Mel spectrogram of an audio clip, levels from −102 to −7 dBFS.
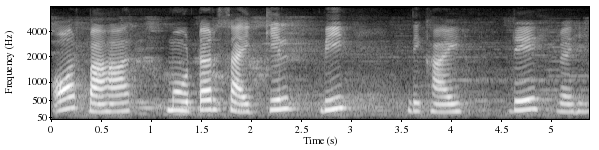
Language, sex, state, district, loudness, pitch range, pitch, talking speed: Hindi, female, Madhya Pradesh, Dhar, -18 LUFS, 210-260 Hz, 235 Hz, 80 wpm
